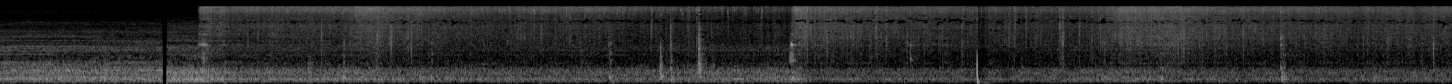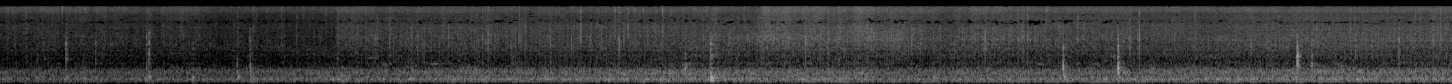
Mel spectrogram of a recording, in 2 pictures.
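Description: Garland chrysanthemum (crown daisy) greens sizzling in hot oil in a nonstick wok as they are stir-fried with a silicone spatula, with scattered light clicks of the spatula on the pan. The sizzle starts about two seconds in.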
